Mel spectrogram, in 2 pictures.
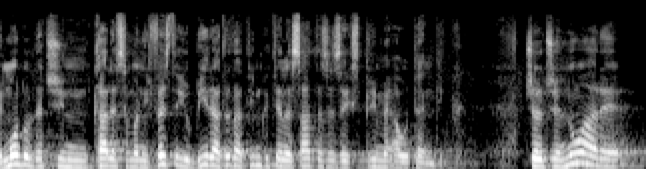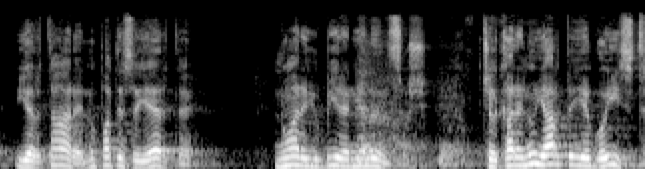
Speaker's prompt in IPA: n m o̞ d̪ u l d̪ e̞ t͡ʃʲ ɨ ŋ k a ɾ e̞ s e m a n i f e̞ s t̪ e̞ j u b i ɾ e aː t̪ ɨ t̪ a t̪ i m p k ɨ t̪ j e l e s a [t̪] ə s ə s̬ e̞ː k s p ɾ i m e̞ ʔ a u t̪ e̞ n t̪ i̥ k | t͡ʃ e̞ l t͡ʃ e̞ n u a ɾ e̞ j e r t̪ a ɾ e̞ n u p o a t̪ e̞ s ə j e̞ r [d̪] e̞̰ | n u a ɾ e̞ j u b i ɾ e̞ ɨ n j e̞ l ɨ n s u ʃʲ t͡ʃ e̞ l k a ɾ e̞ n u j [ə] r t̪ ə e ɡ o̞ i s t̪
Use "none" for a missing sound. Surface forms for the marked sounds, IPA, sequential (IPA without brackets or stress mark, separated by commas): t̪, t̪, a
